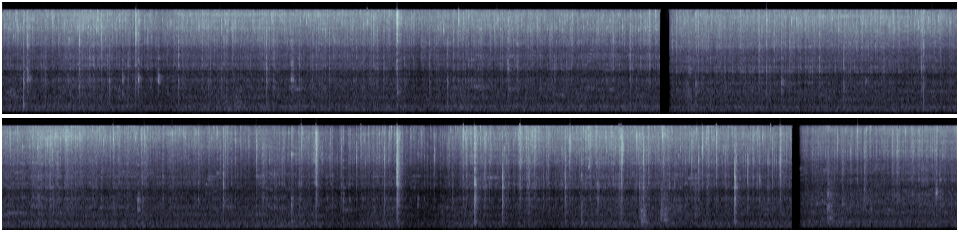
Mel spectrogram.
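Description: Whole prawns sizzling as they fry in butter in a stainless steel pan, with scattered light clicks of metal tongs turning them. The sound cuts out for an instant twice.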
